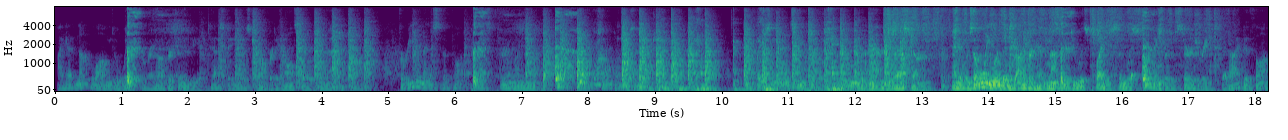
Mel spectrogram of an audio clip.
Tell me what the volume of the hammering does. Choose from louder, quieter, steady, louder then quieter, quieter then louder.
quieter then louder.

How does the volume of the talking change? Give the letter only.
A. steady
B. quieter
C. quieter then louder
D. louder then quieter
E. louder
D.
